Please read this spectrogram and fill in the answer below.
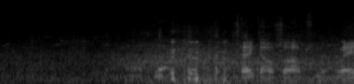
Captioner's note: all laughing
